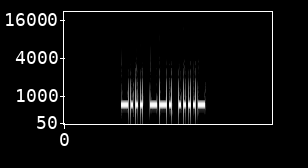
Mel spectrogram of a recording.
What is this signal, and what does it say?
Morse code, heard as a keyed tone, about 25 wpm, 700 Hz. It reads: BG4
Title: Callsign Prefixes for Top 100 DXCC - 25wpm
